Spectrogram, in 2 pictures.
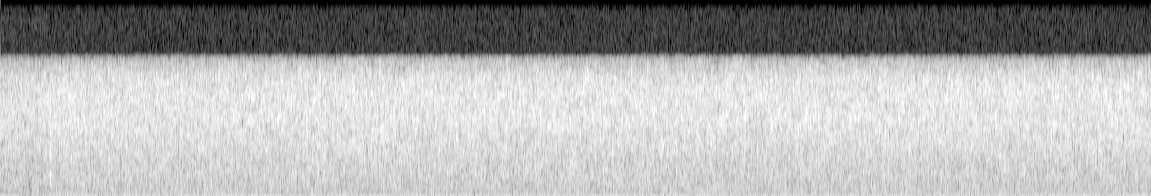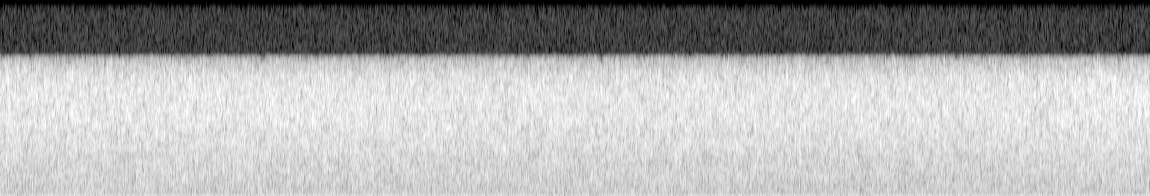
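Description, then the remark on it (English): A steady, unbroken hiss of white noise from a powered noise generator fills the whole stretch at an even level, slightly muffled in the top end, with no voices or other sounds. “Going to turn off the power on the white noise.”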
